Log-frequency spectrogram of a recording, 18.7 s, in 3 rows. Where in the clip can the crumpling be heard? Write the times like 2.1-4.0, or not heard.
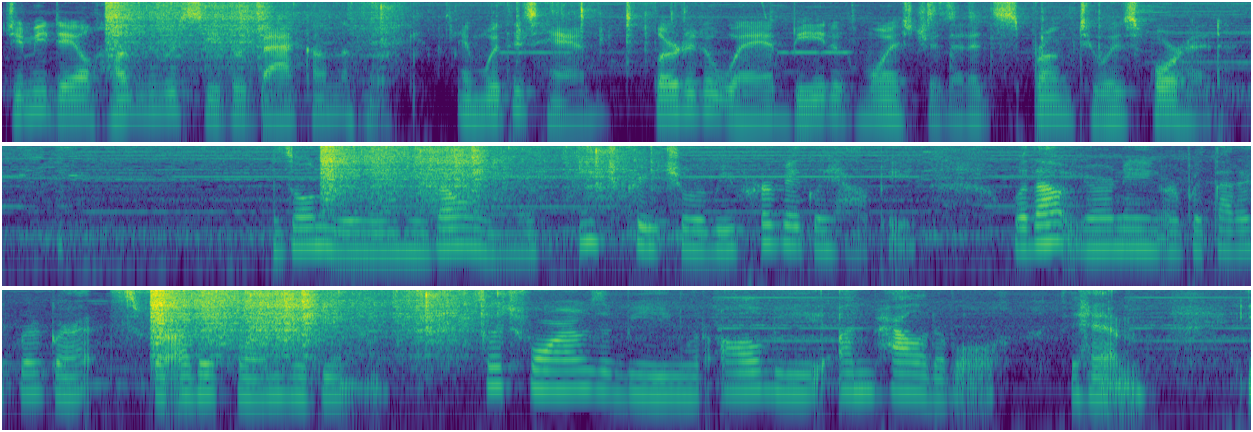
0.5-2.0, 7.8-9.6, 13.2-15.0.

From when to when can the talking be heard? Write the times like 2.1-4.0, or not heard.
0.0-6.2, 7.6-18.6.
